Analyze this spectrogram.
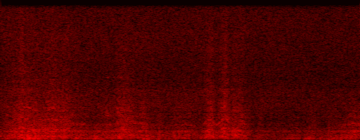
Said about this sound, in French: C'est alors que, sans prévenir, un coup de vent souffle sur l'arbre.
